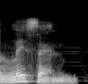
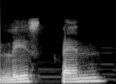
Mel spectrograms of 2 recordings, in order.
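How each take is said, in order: First: The t sound is silent. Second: The t sound is clearly pronounced. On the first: The speaker calls it right. "La T en esta palabra es muda" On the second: The speaker calls it wrong. "no tienen que pronunciar listen"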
